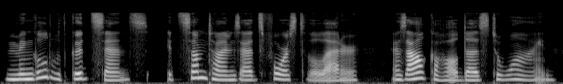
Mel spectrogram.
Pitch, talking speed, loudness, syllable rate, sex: 225 Hz, 170 wpm, -19 LUFS, 5.0 syllables/s, female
